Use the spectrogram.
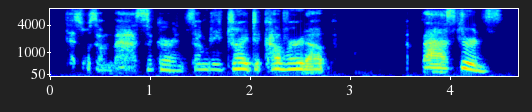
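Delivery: quiet whispered aside. Speaking in character to a companion about a massacre: whispering. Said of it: "I'm gonna whisper to".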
